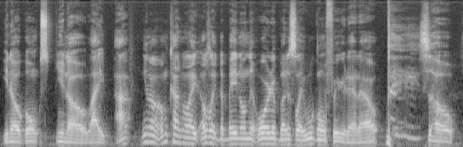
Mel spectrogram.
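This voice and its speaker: A man's voice: medium pitch, animated, fast talker, darkish tone. A man from Illinois, a rapper and producer, talking as an interview guest in a loose, rambling way full of fillers. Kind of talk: casual interview chat.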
